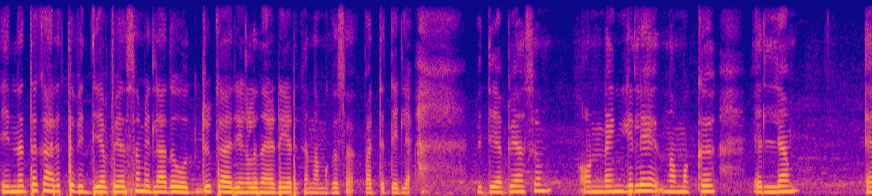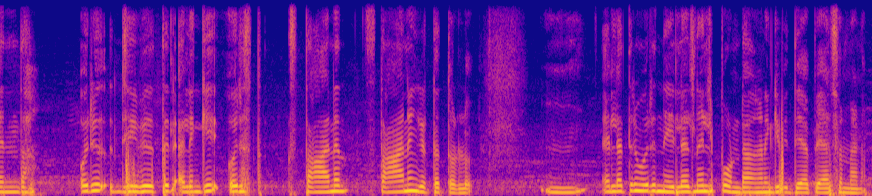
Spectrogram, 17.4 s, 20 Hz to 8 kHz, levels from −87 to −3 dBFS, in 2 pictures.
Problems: background sounds at intervals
